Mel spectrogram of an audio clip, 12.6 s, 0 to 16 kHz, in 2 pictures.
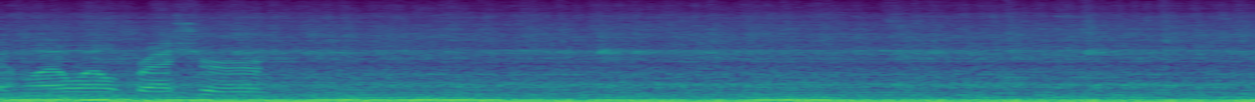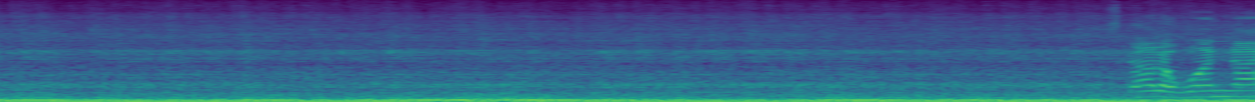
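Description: A 1968 Chevelle SS 396 idles steadily after start-up with a loud, deep, even rumble throughout, and someone speaks briefly near the start and again at the end.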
